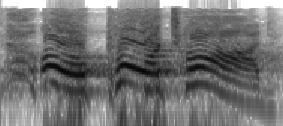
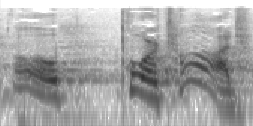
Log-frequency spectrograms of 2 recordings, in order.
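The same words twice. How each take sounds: First: Loud, high ironic lament; mock pity. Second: Slow, soft, drawn-out sarcastic sigh of pity; mock pity. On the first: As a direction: cry it out as if he were pitiable, tongue in cheek. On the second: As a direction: feign sorrow for him, quietly and slowly. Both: Mock pity for groom leaving family.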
